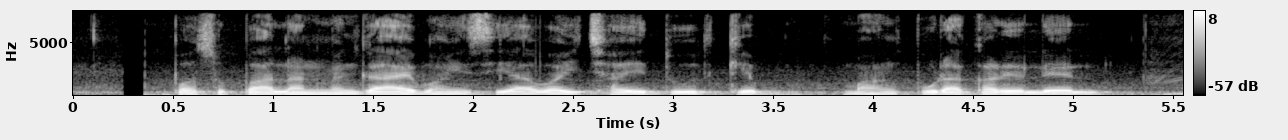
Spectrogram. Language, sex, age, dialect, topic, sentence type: Magahi, male, 25-30, Western, agriculture, statement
